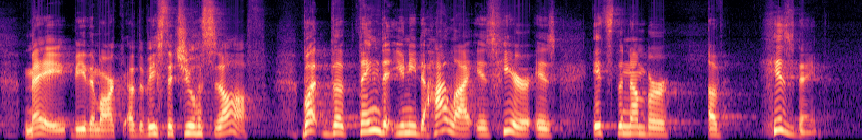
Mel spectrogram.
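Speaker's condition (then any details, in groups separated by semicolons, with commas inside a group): No condition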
